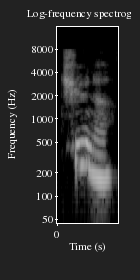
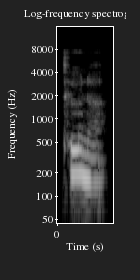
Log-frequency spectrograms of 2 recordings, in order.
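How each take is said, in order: First: It begins with a chew-like sound. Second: It begins with a plain too sound. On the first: "put a y sound after the T to make chew" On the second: "the first vowel is an oo"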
